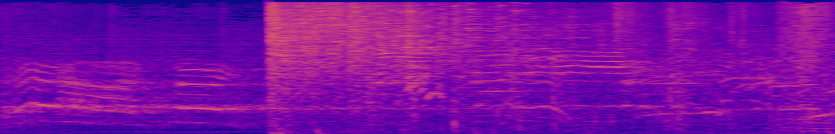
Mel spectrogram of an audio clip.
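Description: A sudden crash of shattering glass about a third of the way in, with ringing that carries on for a second or more afterwards, over a woman's wordless cries.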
